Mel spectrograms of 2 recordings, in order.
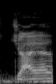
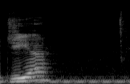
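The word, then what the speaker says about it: Jia: It's like a Kong's eye view of Gia, which is the actual pronunciation of the little girl that we see in the movie. I thought it was Jaya, but it's actually Gia.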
